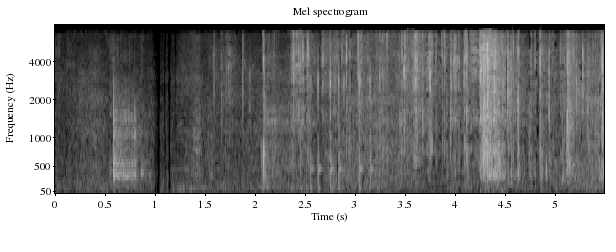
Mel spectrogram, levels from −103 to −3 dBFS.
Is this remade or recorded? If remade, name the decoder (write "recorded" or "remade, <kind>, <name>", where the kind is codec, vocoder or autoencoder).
recorded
